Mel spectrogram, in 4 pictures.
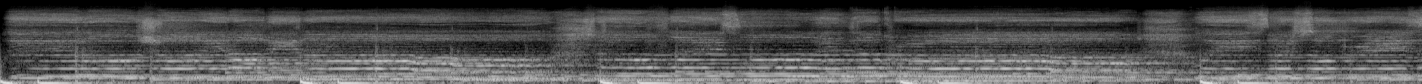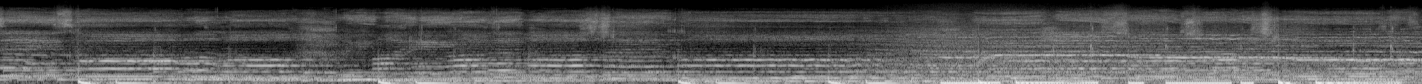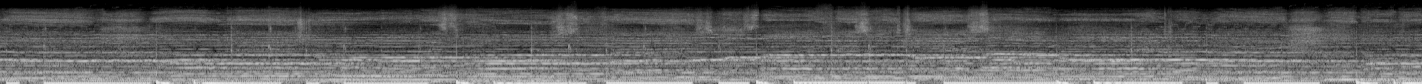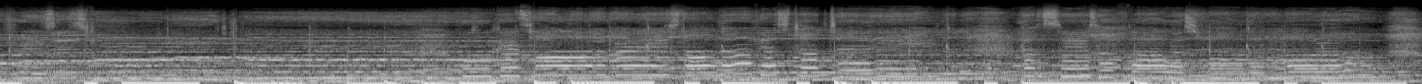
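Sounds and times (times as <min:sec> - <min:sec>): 
choir singing: 0:00.0 - 0:56.8.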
